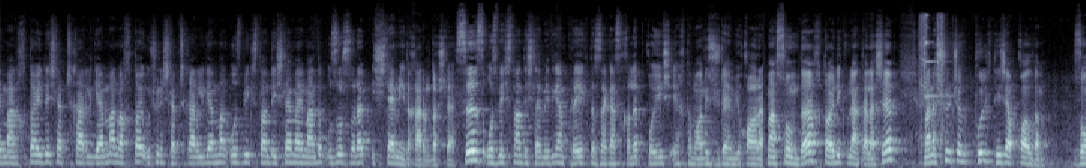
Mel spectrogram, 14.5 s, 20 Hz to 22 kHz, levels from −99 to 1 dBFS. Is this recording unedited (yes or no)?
no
